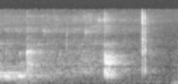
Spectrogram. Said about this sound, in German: Ah, da kommt Wasser. Warum kommt da denn Wasser, ey? Ey, ist das kacke.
